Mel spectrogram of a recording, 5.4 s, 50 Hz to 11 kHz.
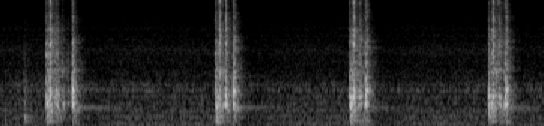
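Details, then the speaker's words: Wards GEN6827A 8-track cassette recorder/player from the 1970s, mechanically noisy: changing from channel three to channel four with the select button gives four sharp double clunks, each a quick knock-knock with a brief ring; normal channel-select clunk. "i'm gonna do select we're on channel three at random and that should get me to channel four let's see and you'll hear this clunk"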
